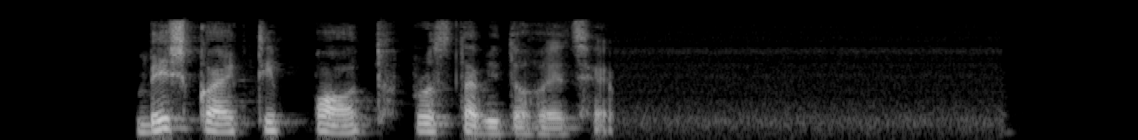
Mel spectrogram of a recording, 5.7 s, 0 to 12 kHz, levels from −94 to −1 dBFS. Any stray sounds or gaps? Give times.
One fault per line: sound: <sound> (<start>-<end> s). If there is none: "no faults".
no faults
